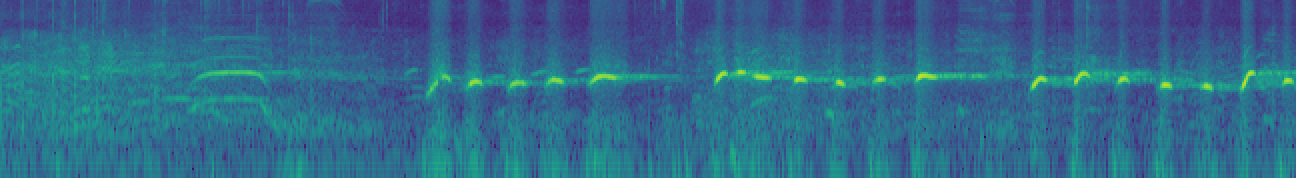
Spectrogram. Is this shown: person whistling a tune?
yes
